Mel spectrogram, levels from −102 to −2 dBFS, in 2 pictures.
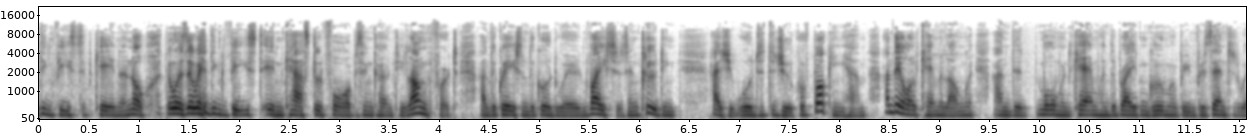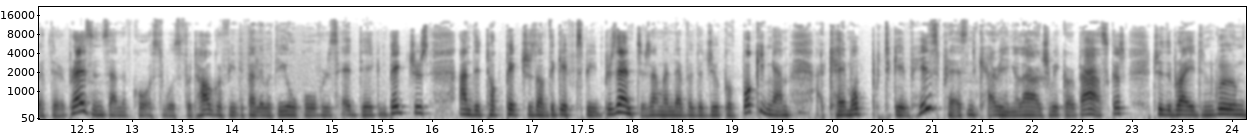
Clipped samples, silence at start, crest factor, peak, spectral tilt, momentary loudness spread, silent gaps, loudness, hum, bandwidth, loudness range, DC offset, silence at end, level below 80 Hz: under 0.1%; 0 s; 22 dB; -4 dBFS; -5.5 dB/octave; 12 LU; none; -26 LUFS; none; 13.5 kHz; 6 LU; under 0.1%; 0 s; -66 dBFS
